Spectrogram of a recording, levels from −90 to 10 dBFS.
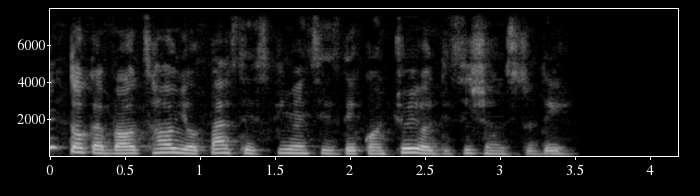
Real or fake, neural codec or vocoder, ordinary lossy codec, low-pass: fake; codec, 16 kHz, 16 kbps, FunCodec, trained on Chinese and English, 50 frames a second; none; none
